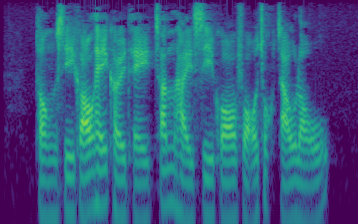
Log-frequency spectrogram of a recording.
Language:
Cantonese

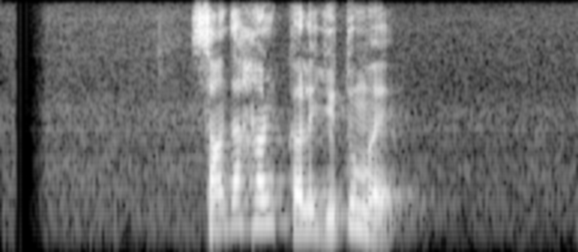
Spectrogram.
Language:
Sinhala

